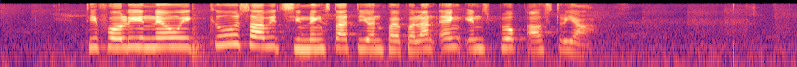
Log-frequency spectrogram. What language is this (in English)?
Javanese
